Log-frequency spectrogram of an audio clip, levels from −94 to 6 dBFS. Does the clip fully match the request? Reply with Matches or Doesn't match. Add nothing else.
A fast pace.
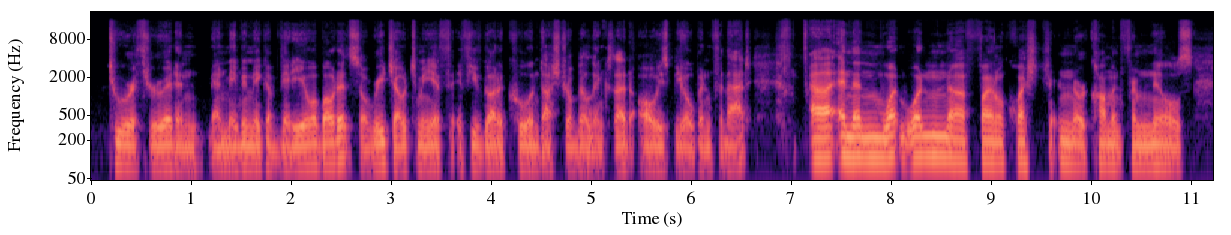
Matches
